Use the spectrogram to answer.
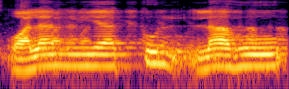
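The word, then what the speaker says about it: ولم يكن له: ছোট কাফ ওয়ালাম ইয়াকুল্লাহ আমরা এখানে অনেকেই বড় কফ ব্যবহার করি যেমন এটা হচ্ছে সঠিক ভুলটা হচ্ছে ওয়ালামু ওয়ালামু এটা হচ্ছে ভুল সঠিকটা হচ্ছে ওয়ালাম ইয়াকুল্লাহু পাতলা হবে ওয়ালাম ইয়াকুল্লাহু দ্বিতীয় আরেকটা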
